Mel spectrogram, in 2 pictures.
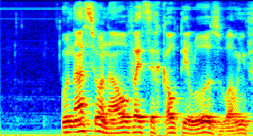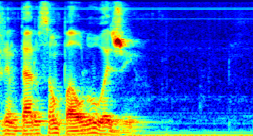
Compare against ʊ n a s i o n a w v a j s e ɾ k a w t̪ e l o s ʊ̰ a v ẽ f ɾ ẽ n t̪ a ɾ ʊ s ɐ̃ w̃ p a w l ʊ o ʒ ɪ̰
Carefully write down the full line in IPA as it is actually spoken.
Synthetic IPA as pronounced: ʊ n a s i o n a w v a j s e ɾ k a w t̪ e l o z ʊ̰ a w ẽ f ɾ ẽ n t̪ a ɾ ʊ s ɐ̃ w̃ p a w l ʊ o ʒ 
